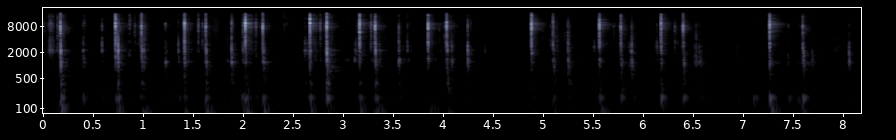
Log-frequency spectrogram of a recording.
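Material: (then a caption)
Plastic. Fingertips in blue nitrile gloves type rapidly on a black plastic tenkeyless mechanical keyboard with plastic keycaps. About 26 sharp, bright clacks with a soft low thud beneath each fall in an uneven rhythm, separated by brief pauses. Each keystroke dies away almost instantly.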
